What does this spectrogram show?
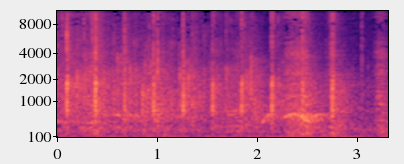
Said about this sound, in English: Just put your hands together for Nicole.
